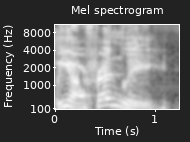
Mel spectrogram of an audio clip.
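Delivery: high, called-out shout. Playing a character who shouts to strangers through a crack: shouting in character. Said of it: "I'm gonna shout it out".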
